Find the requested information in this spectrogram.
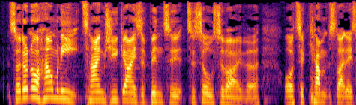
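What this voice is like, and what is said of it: Northern English accent. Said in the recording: “I'm from Bolton, which is about 12 miles outside of Manchester. So I am from the north ... some of you may struggle to understand my accent.”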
